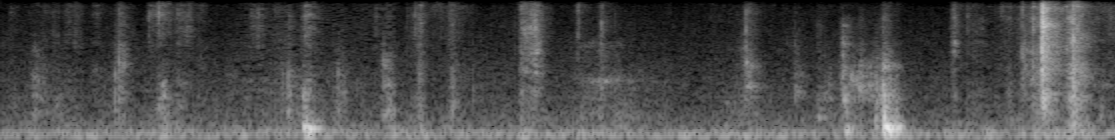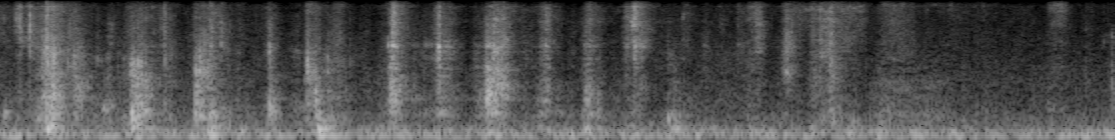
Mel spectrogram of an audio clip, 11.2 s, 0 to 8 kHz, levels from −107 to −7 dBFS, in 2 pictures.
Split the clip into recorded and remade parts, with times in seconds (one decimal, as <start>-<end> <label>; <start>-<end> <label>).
0.0-4.9 recorded; 4.9-5.9 remade; 5.9-7.8 recorded; 7.8-9.9 remade; 9.9-11.2 recorded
